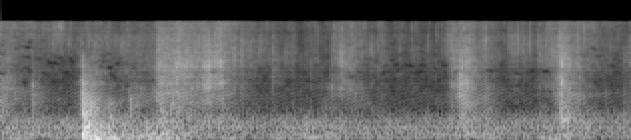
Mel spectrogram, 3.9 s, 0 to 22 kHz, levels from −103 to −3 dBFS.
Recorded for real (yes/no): no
